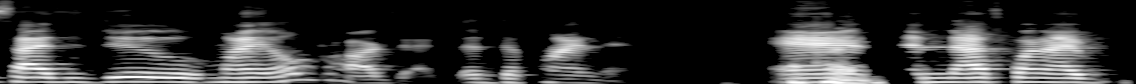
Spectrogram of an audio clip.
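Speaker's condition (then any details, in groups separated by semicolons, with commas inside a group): Chronic lyme disease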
